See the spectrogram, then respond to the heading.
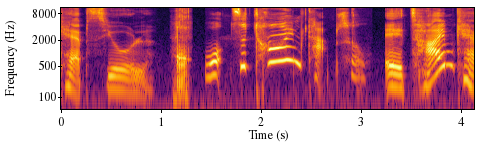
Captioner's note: oinks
